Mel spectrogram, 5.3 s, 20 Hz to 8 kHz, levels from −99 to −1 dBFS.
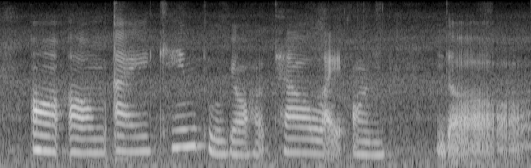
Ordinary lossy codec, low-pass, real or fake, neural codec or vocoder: none; none; real; none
